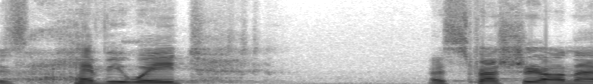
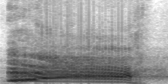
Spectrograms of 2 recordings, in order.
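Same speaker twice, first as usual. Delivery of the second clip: straining shout. Real, not acted. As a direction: push out a big effort scream. Grinding out the last rep.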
